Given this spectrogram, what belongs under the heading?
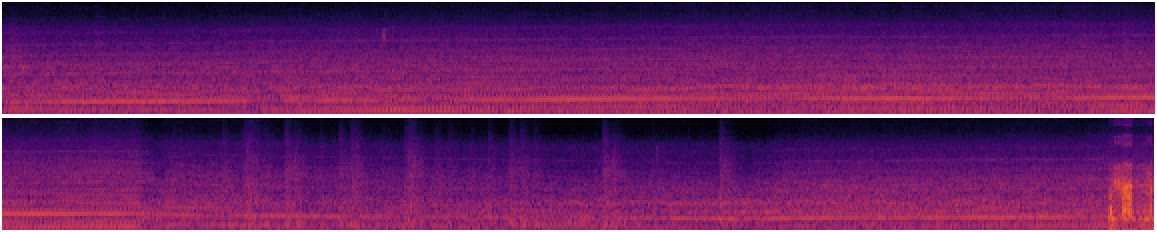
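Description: Late model race car engine at Concord in the iRacing sim, a steady loud drone held at high revs with a brief lift and pitch change partway through, then back on throttle.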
